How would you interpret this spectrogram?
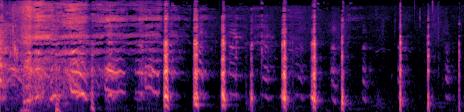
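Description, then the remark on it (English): A strained, croaky vocal sound gives way to a rapid run of about a dozen sharp, hacking coughs, fairly loud, quickening toward the end. “Just cough up that furball, girlfriend.”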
